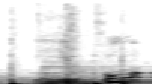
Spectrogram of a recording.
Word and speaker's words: его: Это его чашка. Его. So we write g, but we actually pronounce as v. Just it's a little bit easier to pronounce.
